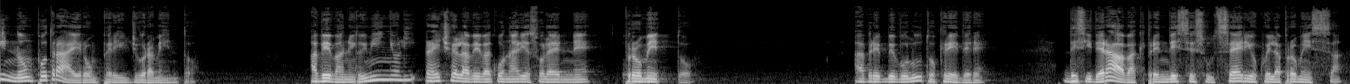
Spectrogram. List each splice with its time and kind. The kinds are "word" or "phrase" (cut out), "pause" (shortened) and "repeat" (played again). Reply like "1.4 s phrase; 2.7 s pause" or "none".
3.5 s word; 4.3 s word; 4.9 s word; 6.2 s word; 9.4 s word; 11.4 s word

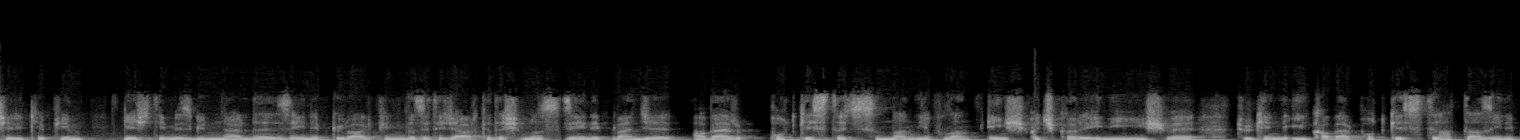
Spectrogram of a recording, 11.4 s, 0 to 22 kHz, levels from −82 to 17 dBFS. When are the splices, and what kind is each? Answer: 4.6 s phrase; 7.5 s word

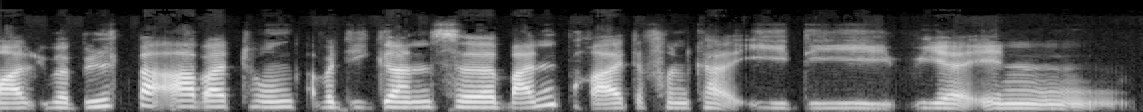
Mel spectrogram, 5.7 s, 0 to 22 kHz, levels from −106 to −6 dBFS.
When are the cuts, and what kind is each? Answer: none

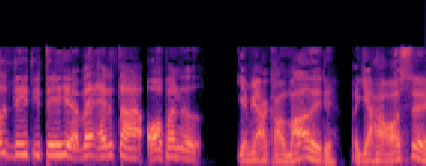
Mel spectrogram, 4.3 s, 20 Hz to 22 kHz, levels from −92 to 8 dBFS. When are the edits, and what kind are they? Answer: none

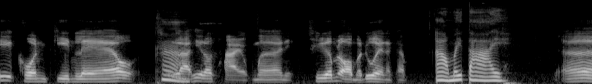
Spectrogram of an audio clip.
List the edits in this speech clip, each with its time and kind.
none

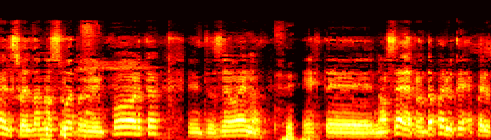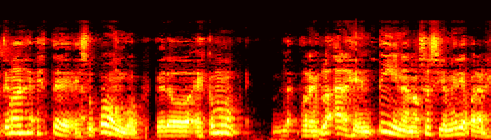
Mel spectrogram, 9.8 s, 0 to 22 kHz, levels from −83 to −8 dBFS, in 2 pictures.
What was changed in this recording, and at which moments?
1.8 s pause; 5.0 s word; 5.7 s word; 6.4 s pause

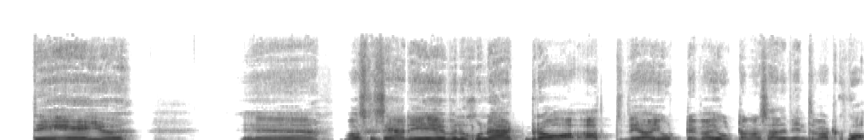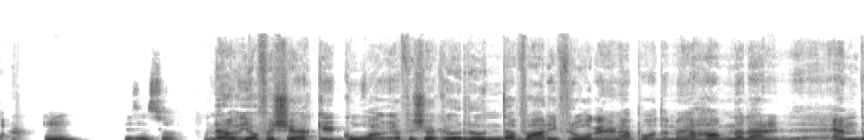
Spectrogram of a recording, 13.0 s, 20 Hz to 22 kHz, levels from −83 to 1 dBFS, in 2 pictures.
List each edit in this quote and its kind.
2.5 s pause; 6.7 s pause; 7.9 s pause

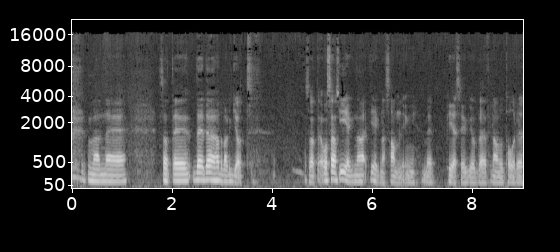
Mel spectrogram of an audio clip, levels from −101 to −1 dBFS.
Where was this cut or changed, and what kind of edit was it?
5.3 s phrase

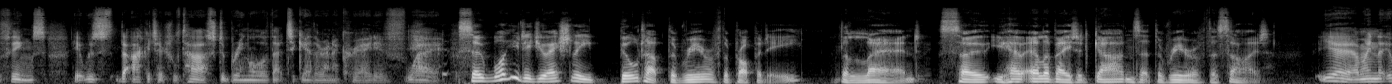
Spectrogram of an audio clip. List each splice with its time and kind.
none

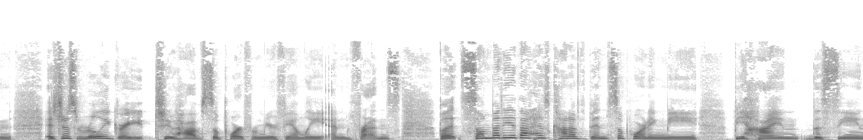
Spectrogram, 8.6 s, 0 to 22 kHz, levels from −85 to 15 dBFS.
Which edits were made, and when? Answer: none

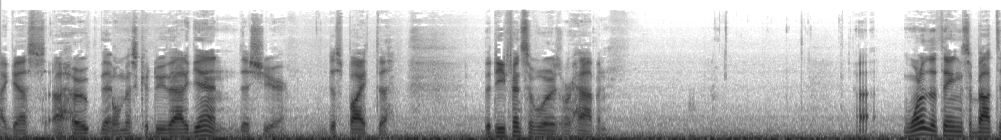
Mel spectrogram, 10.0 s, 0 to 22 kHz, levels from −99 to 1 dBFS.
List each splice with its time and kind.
1.1 s word

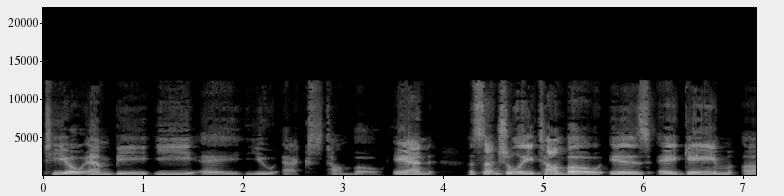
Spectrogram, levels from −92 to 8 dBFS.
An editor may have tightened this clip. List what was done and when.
3.4 s pause

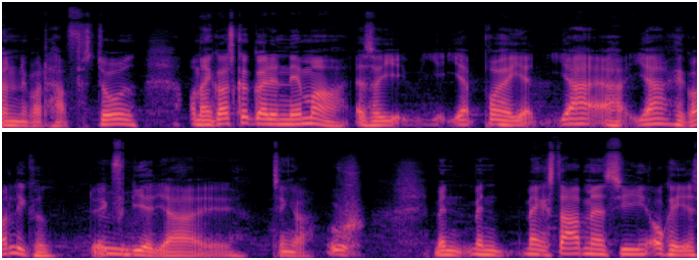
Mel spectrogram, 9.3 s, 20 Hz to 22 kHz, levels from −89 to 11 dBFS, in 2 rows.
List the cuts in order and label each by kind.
6.3 s pause

